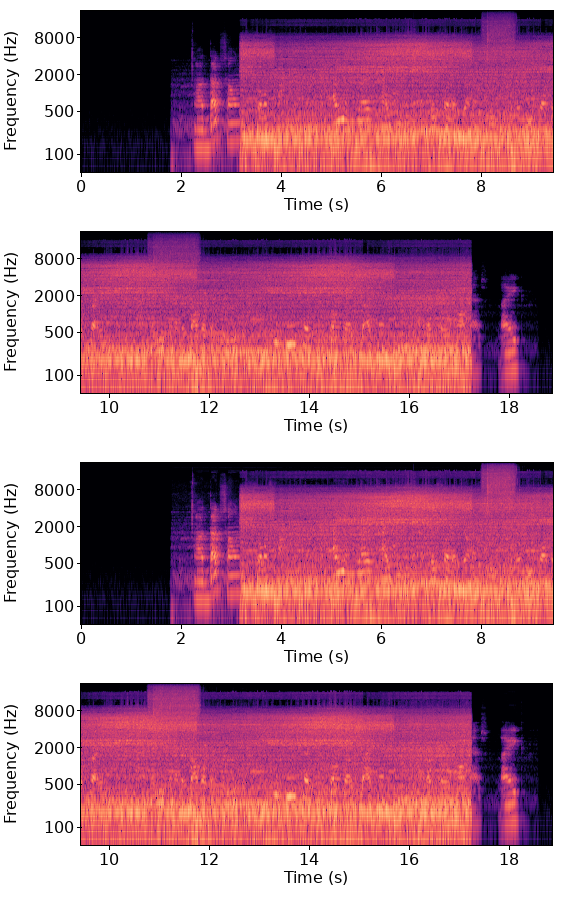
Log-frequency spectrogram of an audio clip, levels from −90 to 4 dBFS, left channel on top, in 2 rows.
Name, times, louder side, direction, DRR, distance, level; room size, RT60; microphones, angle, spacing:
voice 1, 1.8-12.9 13.2-15.8 16.1-17.5 17.8-18.2, right 2 dB, 65° right, 3.6 m, -26 dB
sound 1, 3.2-17.3, right 2 dB, 15° right, 1.1 m, -19 dB
Sink (filling or washing), 8.0-9.6 10.7-13.0, right 4 dB, 30° right, 3.1 m, -28 dB
head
